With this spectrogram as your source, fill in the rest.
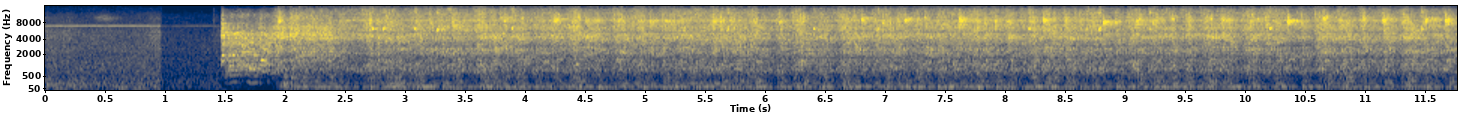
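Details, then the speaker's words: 1970 Pontiac LeMans 455 V8 with Quadrajet, after transmission/torque converter rebuild, not run in a while, fuel poured in carb: catches after a short crank into loud, steady, even idle without knocks or misses; healthy. "so so i think sounds awesome all right so it starts it runs"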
